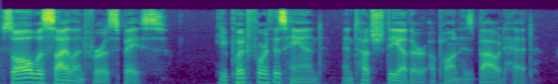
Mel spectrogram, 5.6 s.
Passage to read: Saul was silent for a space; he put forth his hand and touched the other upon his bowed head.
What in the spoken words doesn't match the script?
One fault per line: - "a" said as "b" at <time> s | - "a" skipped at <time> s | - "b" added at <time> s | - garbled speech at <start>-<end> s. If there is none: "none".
none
